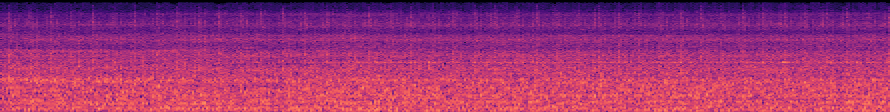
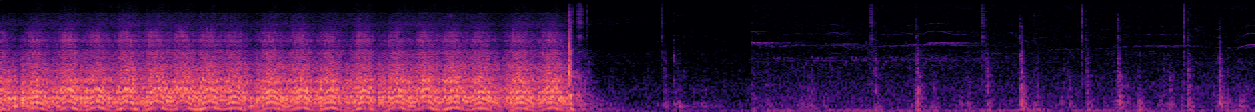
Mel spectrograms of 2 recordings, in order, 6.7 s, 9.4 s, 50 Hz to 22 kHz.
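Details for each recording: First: Mustang II Cobra that sat 27 years. It had run rough because a spark plug wire was knocked off; after refitting it there is a steady, even idle with no misses or stumbles, much smoother. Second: Mustang II Cobra that sat outside 27 years; the starter churns at an even two beats per second for about four seconds but it never fires. No spark even with a borrowed coil, and the distributor wires are chewed up, so a faulty distributor is suspected.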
